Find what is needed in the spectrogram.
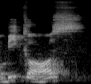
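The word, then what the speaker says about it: because: হয় আমরা কি লিখবো বিকজ বি উচ্চারণ বি এর বি সি এ উচ্চারণ হবে ক এখানে ইউ এর উচ্চারণটা হবে না কারণ কি পাশাপাশি দুইটা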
